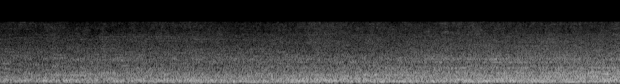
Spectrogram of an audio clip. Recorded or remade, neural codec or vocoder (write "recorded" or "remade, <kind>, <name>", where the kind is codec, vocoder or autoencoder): recorded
